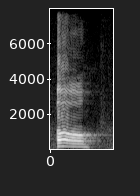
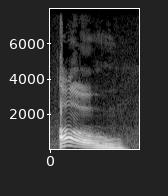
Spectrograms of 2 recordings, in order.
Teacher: the lips are rounding as you say the vowel okay so we indicate that with the oops with the w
